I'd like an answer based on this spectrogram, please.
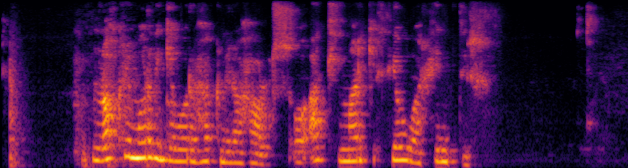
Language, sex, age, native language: Icelandic, female, 50-59, Icelandic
